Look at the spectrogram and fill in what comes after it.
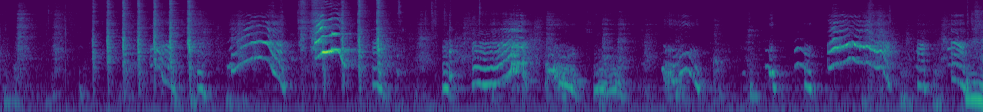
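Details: Collie puppies about three weeks old, named Morgan, Mackinley, Arya and Ava, give a rapid run of high, arching whimpers and squeals that rise and fall, with short clicking scuffles between calls.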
